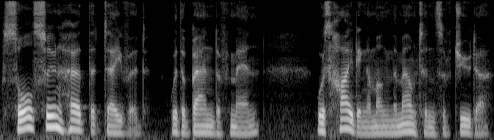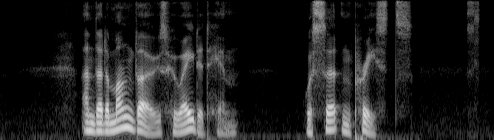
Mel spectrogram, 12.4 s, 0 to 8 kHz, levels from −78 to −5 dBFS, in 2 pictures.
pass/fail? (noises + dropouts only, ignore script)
fail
